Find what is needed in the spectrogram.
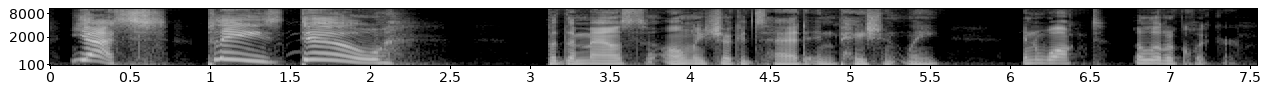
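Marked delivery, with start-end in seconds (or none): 0.1-2.2 very high, eager plea; joining in chorus. A narrator's reading. Others beg the Mouse to return, high chorus-like call. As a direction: chime in pleadingly. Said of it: "the others all joined in the chorus".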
